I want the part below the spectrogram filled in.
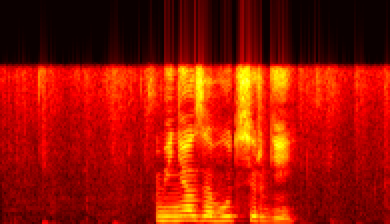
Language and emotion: Russian, neutral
